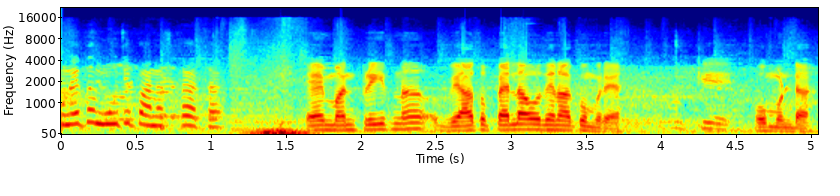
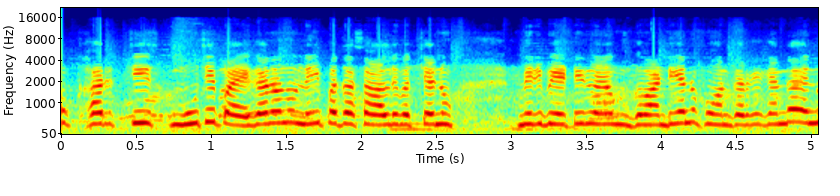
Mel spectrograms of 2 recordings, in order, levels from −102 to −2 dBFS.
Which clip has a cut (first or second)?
first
